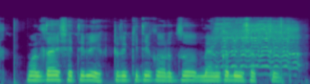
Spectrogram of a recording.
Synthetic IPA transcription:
məlt̪̬aeɕet̪ileɦek̚ʈəɾiːkit̪iːkəɾt͡səbɛ̃ŋkəd̪euɕəkt̪e

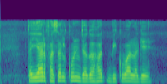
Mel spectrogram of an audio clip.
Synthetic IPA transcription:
t̪ɐjːaːɾpʰəsəlkʊnd͡ʒəɡəɦət̪̚bɪkwaləɡeː

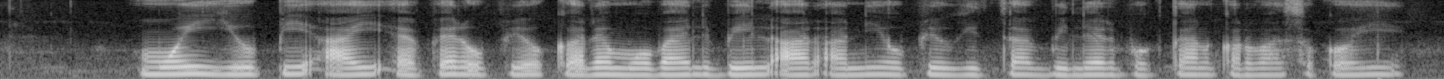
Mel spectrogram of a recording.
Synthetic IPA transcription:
moijuːpiʔa̰ːiʔepʰeɾʊpjoːɡ̚kəɾẽmoːbaːɪlbilɔ̰ːɾə̰niʊpjoːɡit̪abileɾbʱəɡt̪ankəɾʋasəkoɦi

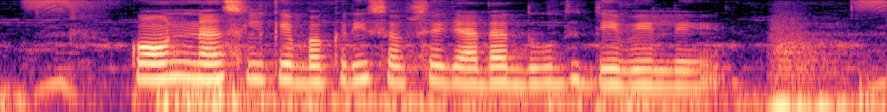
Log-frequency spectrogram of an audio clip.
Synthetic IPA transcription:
kɔːnːɐslkebəkɾisɐbsezjaːd̪ad̪uːd̪ʱd̪eːʋeleː

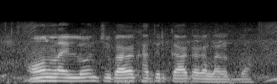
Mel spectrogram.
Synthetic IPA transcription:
ɔːnlaːjnloːnt͡ʃʊkakakʰaːt̪iɾkakakalaɡət̪̚b̪a

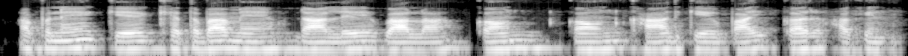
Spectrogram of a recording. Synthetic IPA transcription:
əpnekekʰet̪bamẽɖaːleʋaːlakɔnkɔʊnkʰaːd̪kebaːjkəɾɦəkʰɪn

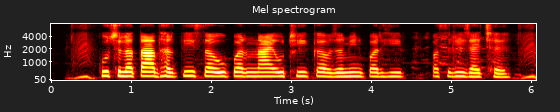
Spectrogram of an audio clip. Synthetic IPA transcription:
kut͡ʃʰlət̪ad̪ʱəɾt̪isə̃upəɾnajuʈʰikəd͡ʒəminpəɾɦi | pəsɾid͡ʒaj̪t͡ʃʰɛ

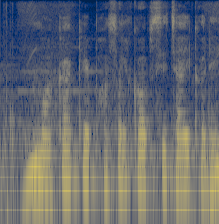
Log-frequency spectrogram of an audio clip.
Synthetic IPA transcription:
mɔkakepʰʌsəlkʌpsit͡ʃaikʌɾĩ

